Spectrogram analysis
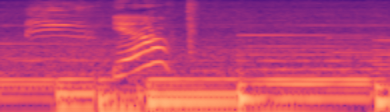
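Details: A grey outdoor domestic cat in a front yard gives two quick meows, the second bending down in pitch, over a low hum, with raking heard in the background.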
